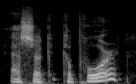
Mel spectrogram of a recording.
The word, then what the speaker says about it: Ashok Kapur: Today I'm I'm very uh excited to to welcome our guest uh Ashok Kapoor uh the founder of Ashaka Medspa. Am I correct pronouncing all that correctly?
